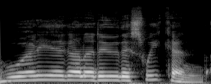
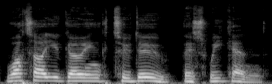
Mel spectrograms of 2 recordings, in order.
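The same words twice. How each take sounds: First: The words run together in natural connected speech. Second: Each word is pronounced carefully and separately. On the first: The listener copied the speaker's sounds. The speaker calls it right. "I get it" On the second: The listener ignored the speaker's sounds. The speaker calls it wrong. "In your own way, without comparing the sounds I was using"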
